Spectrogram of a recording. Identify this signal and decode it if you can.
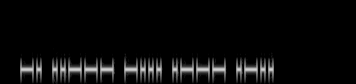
Morse code, heard as a keyed tone, about 30 wpm, 700 Hz. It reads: N2BJL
